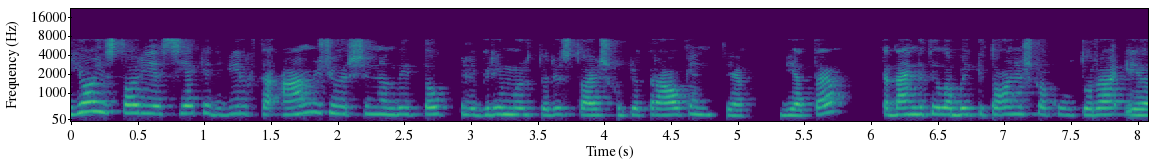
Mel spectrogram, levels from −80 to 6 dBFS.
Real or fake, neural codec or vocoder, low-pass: real; none; 7.2 kHz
